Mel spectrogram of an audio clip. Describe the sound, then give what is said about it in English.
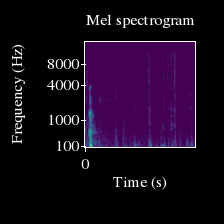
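Someone types on a computer keyboard, a quick, irregular run of soft clicking keystrokes with brief pauses, starting with one sharper tap, while typing the answer to a question about sharing resources and links. “A good question came in. I'm typing the answer to it, just about how we're going to share these resources and links.”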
